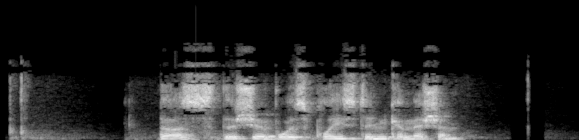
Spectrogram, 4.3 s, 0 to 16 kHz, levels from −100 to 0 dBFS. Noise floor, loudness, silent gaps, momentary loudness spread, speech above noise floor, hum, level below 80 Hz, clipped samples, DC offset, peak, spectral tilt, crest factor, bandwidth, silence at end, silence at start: -59 dBFS; -12 LUFS; none; 6 LU; 47 dB; none; -48 dBFS; under 0.1%; under 0.1%; 0 dBFS; -3.5 dB/octave; 14 dB; 9.2 kHz; 0.9 s; 0.05 s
